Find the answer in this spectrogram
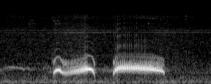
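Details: Wild spotted dove giving one loud, clean phrase: a short wavering coo rising and dipping, a brief pause, then a longer steady throaty coo, over a quiet background.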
